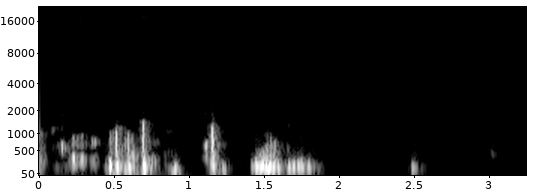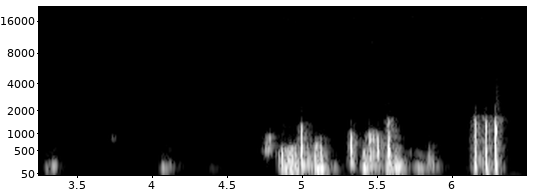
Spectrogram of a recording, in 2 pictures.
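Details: Stomach growling: irregular low gurgling and rumbling bursts with short quiet pauses between them, consistent with normal borborygmi.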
